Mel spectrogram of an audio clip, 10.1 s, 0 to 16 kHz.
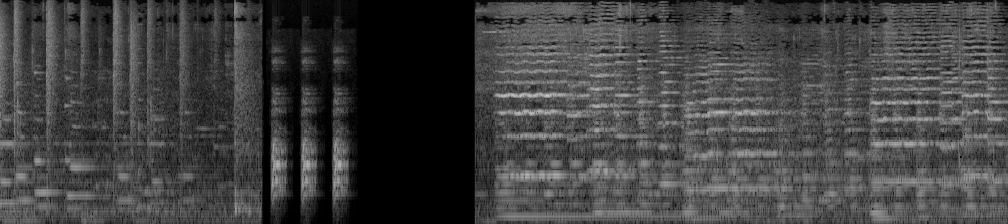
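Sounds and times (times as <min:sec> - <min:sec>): light background music: 0:00.0 - 0:02.6, 0:04.8 - 0:10.0
dog barks: 0:02.7 - 0:03.6.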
